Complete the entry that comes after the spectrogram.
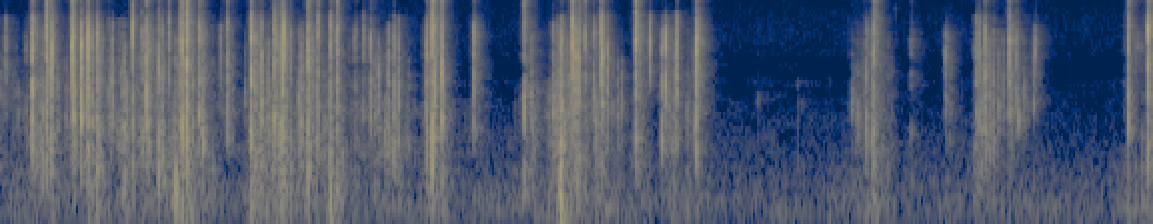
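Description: Both hands grip a thin, clear plastic garment bag packed full with a folded purple fabric suit jacket, crinkling and rubbing the plastic with their fingertips. Dense, bright, crackly crinkles fill the first five seconds. After a near-silent pause, a few sparser crinkle bursts follow.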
